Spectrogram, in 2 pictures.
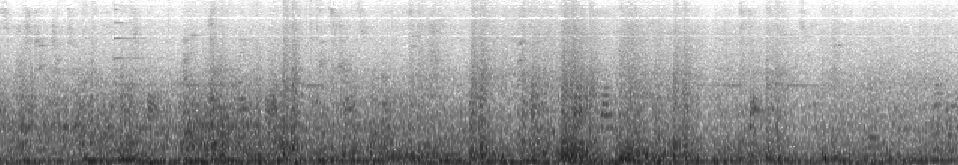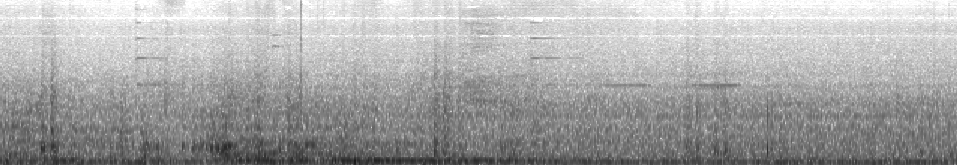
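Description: A train rumbles steadily along the tracks, its wheels clattering over rail joints.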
